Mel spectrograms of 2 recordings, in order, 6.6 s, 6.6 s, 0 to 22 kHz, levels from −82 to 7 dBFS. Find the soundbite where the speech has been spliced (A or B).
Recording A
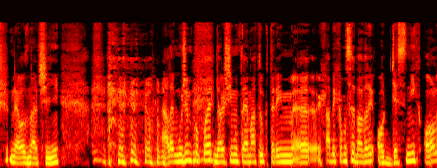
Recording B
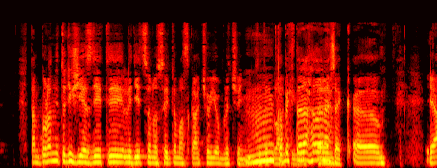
A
